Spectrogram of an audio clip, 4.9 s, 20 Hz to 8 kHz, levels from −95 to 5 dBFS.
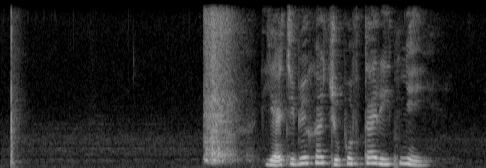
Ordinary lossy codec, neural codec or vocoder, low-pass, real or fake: none; none; none; real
